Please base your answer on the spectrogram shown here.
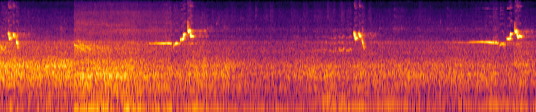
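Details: Spring song of a Japanese bush warbler, the hoo-hokekyo phrase, captured on a phone through a house window: three phrases, each a held whistle ending in a sharp, upward-flicking hokekyo, spaced several seconds apart over steady rumble.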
